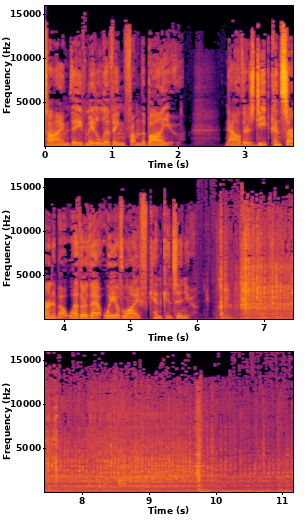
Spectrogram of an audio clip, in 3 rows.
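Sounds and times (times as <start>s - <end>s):
speech: 0.0s - 2.1s, 2.7s - 6.7s
small boat engine idling at a landing in a bayou village: 6.0s - 11.1s
low rumbling drone: 6.4s - 11.1s.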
